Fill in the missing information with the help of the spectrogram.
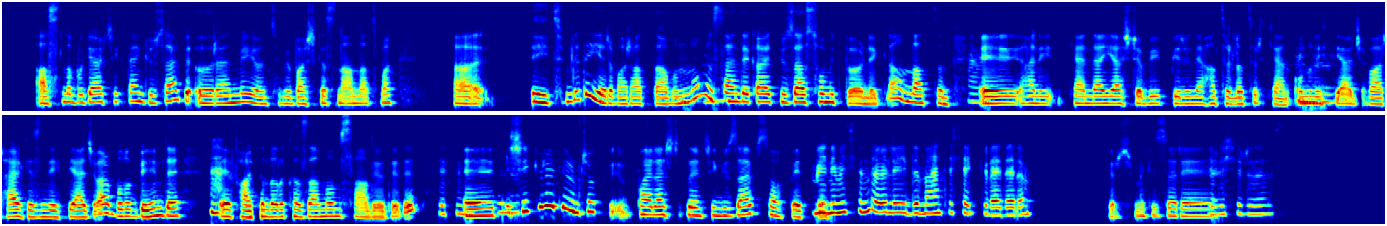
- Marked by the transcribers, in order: chuckle
- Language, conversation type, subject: Turkish, podcast, Gün içinde su içme alışkanlığını nasıl geliştirebiliriz?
